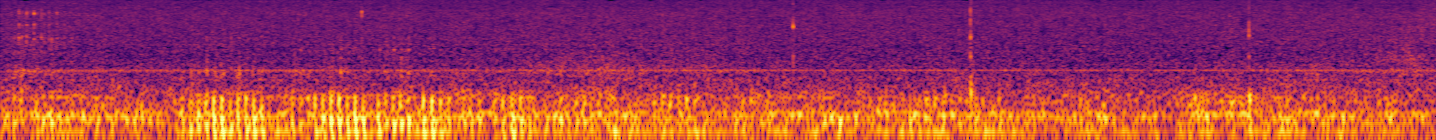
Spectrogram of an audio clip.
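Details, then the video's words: A tabby cat purrs steadily, a low continuous rumble pulsing in a soft, rapid rhythm. It suddenly started purring after smelling its owner's phone. "Tabby cat suddenly starts to purr after smelling my phone"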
